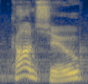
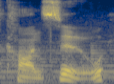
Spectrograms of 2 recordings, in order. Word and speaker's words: Khonsu: rule is today's topic konu yes I pronounce it like the Marvel Comics it's technically correct just not as popular as k Sue is like Hades he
